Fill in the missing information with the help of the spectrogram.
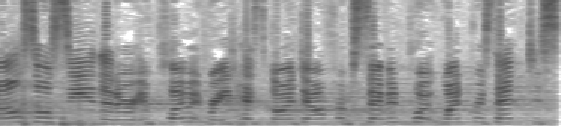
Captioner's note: some Applause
